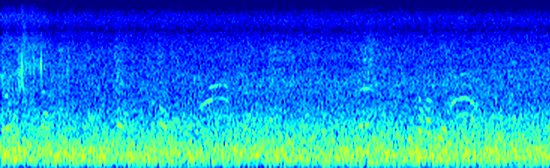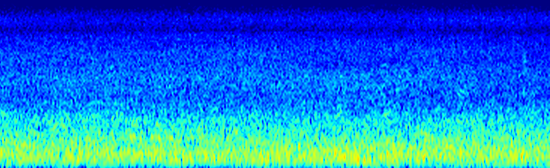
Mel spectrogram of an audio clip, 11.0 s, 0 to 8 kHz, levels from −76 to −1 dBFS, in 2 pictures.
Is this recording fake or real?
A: real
